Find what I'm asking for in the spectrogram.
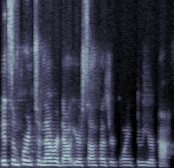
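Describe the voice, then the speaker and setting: A woman on a conference panel giving advice to students in an earnest, halting way. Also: medium pitch, fairly even intonation.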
